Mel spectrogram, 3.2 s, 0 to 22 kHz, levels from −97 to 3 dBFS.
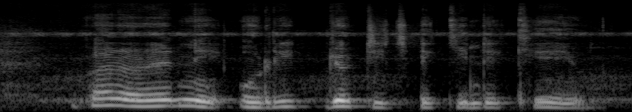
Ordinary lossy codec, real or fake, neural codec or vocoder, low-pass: none; fake; vocoder, 44.1 kHz, 128 mel bands, Pupu-Vocoder; 19.8 kHz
